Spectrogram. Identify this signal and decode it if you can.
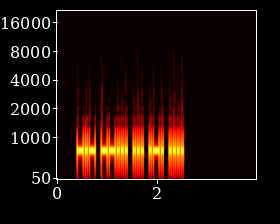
Morse code, heard as a keyed tone, about 31 wpm, 700 Hz. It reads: K7SRH
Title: USA Call Signs - 5 Characters - Repeated 3x - 30wpm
